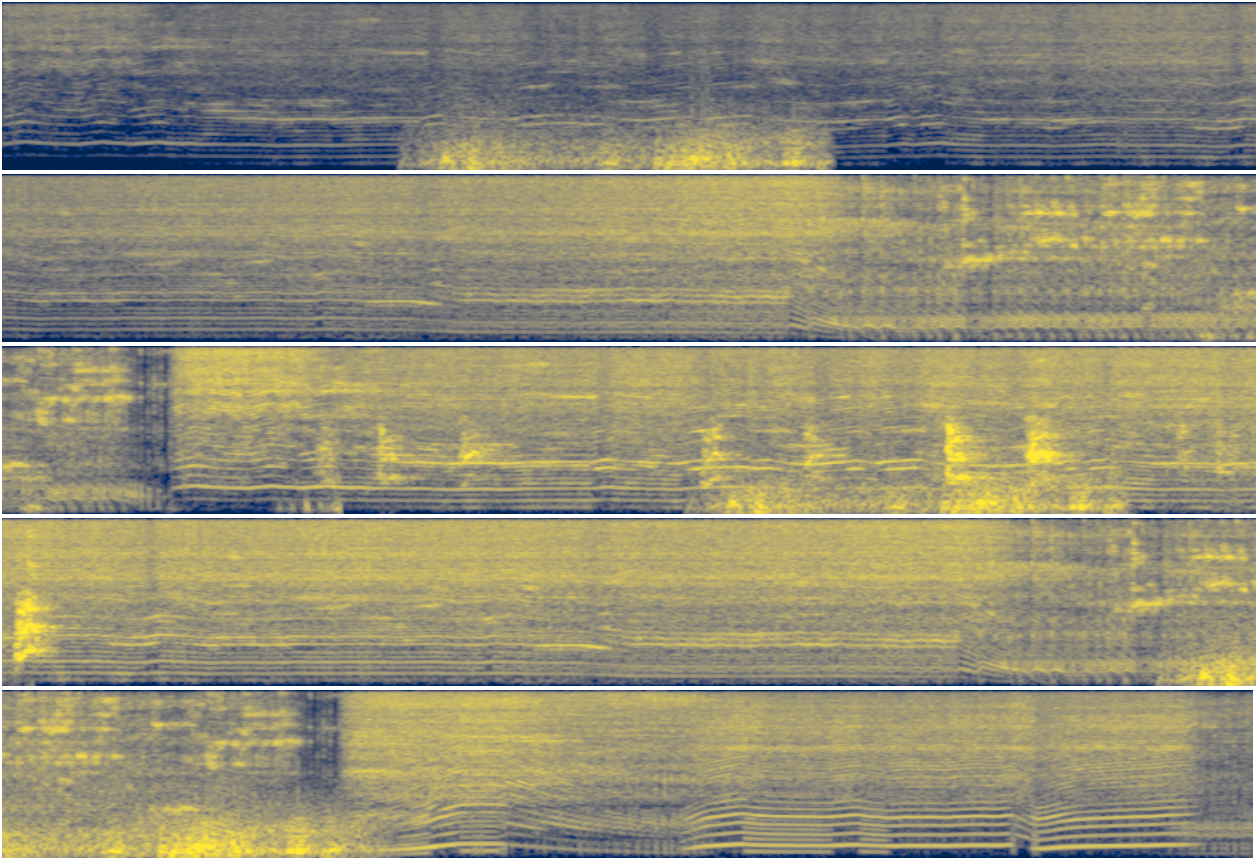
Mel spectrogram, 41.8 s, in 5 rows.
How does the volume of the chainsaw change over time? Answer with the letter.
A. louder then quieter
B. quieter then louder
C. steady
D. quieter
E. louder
E.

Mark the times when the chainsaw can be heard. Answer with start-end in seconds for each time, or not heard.
0.0-41.7.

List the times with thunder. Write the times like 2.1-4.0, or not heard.
2.6-5.5, 21.2-24.2, 32.8-36.0.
